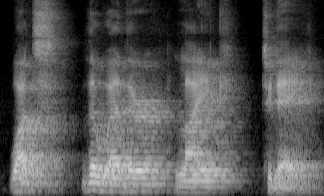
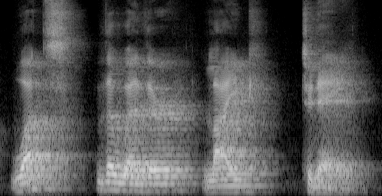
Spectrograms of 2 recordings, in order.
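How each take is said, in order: First: The sentence is said slowly and carefully. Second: The same.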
